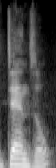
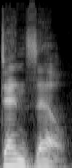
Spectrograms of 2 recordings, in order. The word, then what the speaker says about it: Denzel: But his name is actually Denzel, but his mom pronounced it Denzel, so that he could be differentiated from his father, who was Denzel. So he's Denzel Right.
